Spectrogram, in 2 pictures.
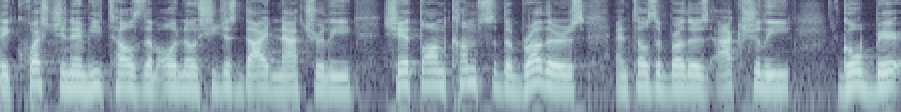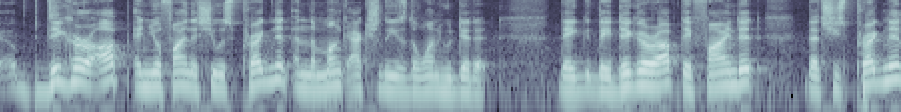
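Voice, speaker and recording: An ordinary speaking voice from a man, fairly high in pitch, at a fairly quick pace with ordinary pitch variation. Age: 30s. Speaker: poet and storyteller. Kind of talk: storytelling; casual chat. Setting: studio.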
